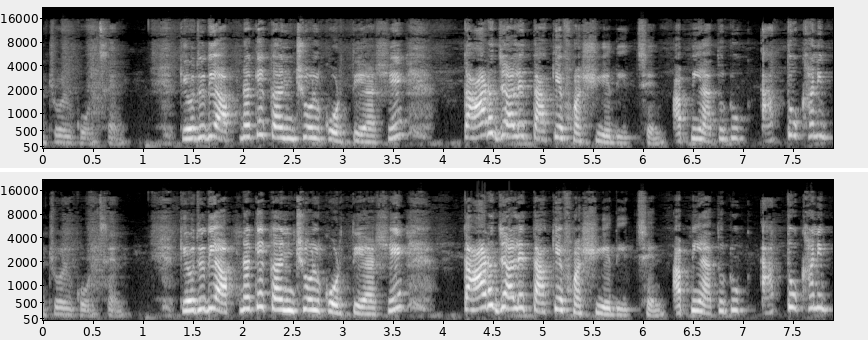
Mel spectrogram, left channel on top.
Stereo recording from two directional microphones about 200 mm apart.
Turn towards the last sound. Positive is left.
turn(degrees=-25)  # may be behind; listen again after turning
